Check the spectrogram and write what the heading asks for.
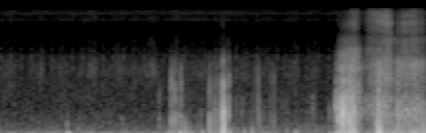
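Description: A few faint clicks of a hobby knife cutting a strip of thin milk-carton plastic on a workbench. Near the end come a louder rustle and a couple of knocks as the plastic model ship is picked up and handled.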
